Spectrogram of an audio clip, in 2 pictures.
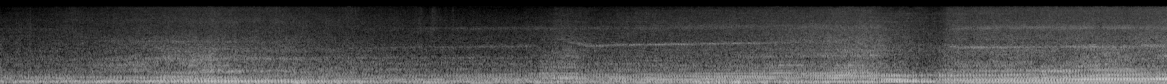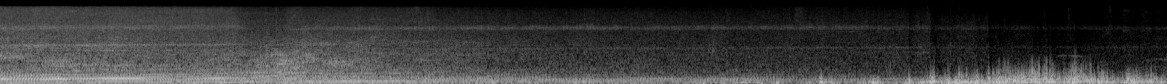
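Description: Motor vehicle engines running and passing, swelling louder through the middle and fading, with scratchy rustling near the end.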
